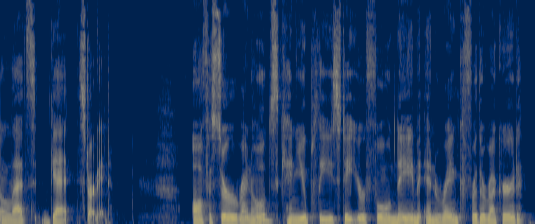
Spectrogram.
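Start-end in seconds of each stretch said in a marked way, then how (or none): 2.9-7.8 deep, low courtroom attorney voice. Reading an attorney's questions in a dictation: low voice for the attorney. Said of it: "I will speak in a low voice for the attorney".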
